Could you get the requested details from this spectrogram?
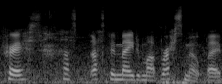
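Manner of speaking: ordinary talk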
